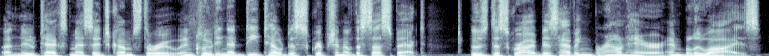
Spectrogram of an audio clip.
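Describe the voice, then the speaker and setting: A man's voice: sits low, expressive, normal speed, slight background noise. A man reading a scripted true-crime narration about police footage as the narrator.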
